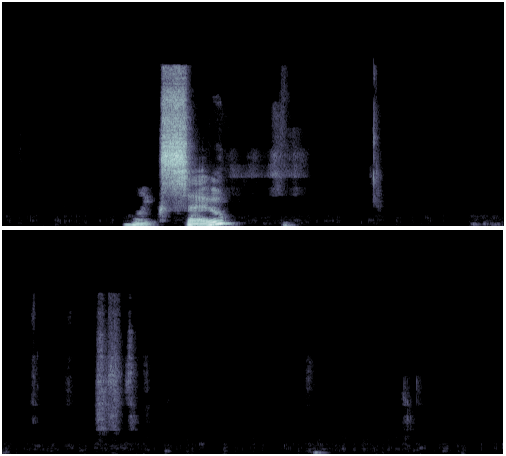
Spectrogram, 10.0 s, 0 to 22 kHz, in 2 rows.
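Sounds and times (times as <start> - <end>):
crochet hook rustling through yarn: 6.0 - 6.5.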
